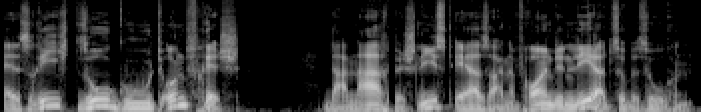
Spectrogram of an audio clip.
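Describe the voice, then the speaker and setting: A man narrating a scripted story for language learners, enunciating carefully and deliberately. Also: low voice, very animated, no room sound, studio quality.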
